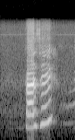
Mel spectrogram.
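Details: Fuzzy, a female pet kitten, talking back to her owner indoors: a loud two-part meow, a bright first note running into a second rising, drawn-out one. Soft human speech is heard just around it.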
